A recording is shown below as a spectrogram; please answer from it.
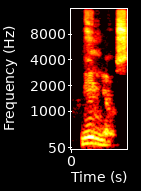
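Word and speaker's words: Muñoz: And it's the same team that had a guy like a Hall of Famer like an Anthony Munoz, however you say his name. Munoz, thank you.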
